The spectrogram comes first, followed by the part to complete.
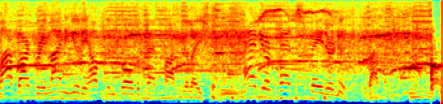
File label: BARKER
